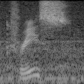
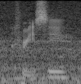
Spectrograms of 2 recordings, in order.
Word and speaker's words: Creese: We have Christopher Creese. Creasy. I always think that should be pronounced Creasy when I see it.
